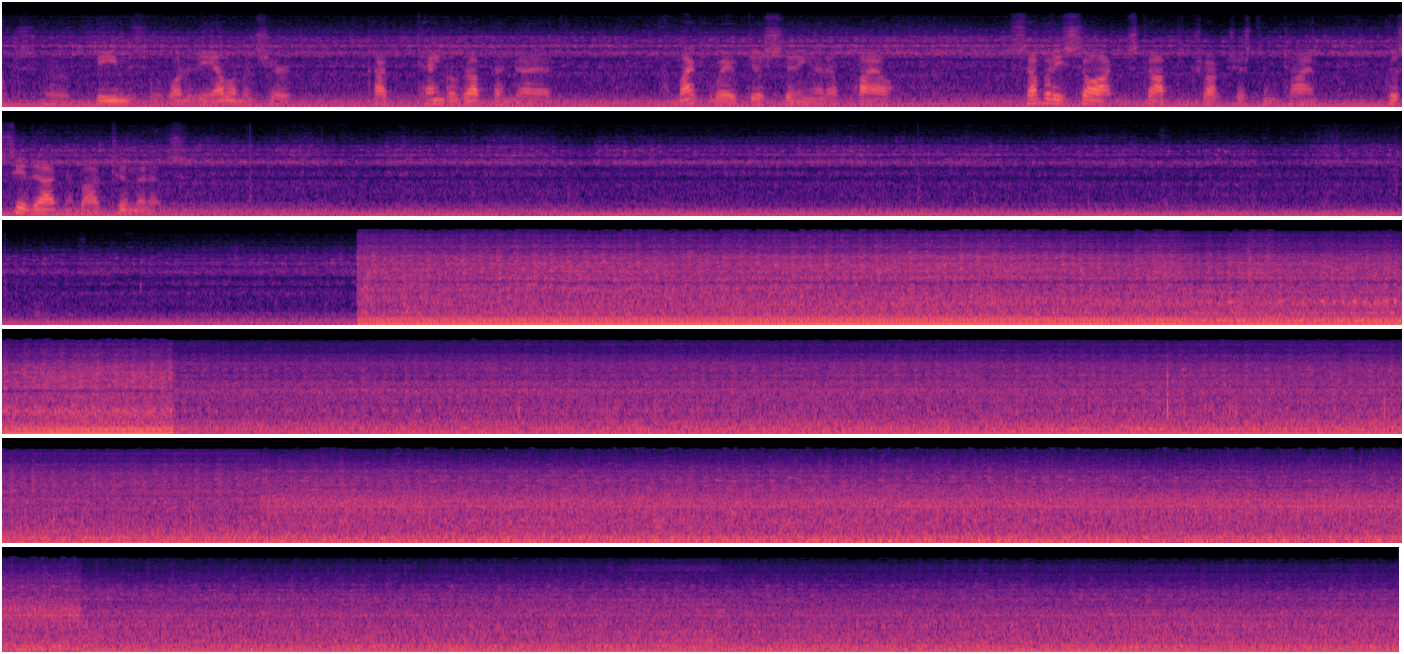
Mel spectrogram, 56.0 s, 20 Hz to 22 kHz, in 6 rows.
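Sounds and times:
truck engine running: 0.0 - 55.9.

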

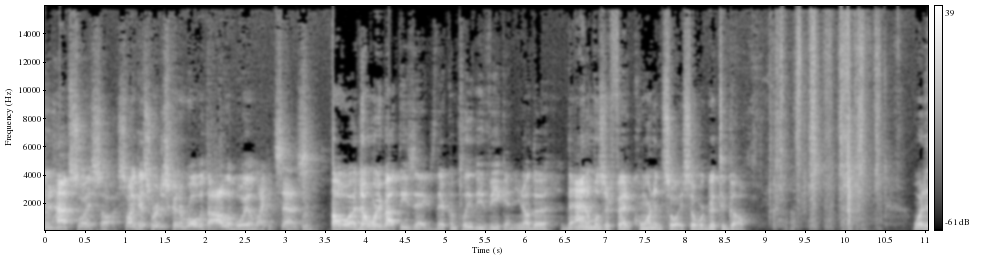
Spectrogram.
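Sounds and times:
knife scraping and sawing: 8.9 - 10.7.

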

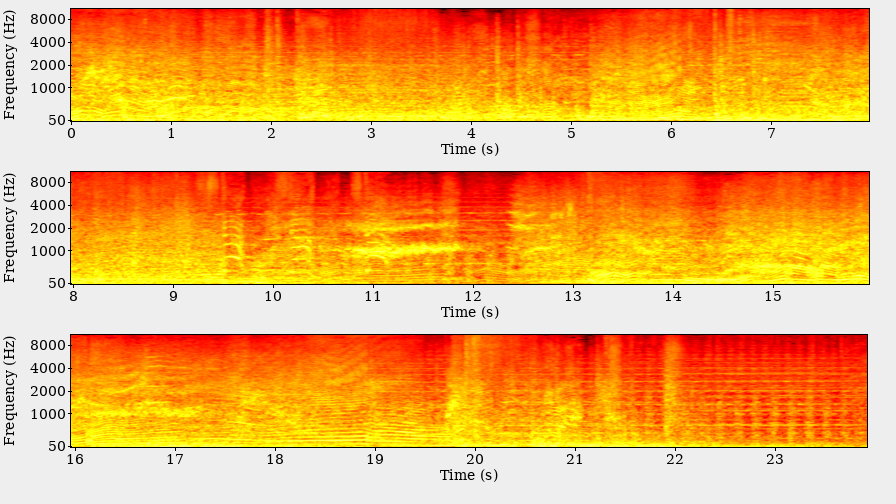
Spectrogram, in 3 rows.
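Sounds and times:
dirt bike engine revving: 0.0 - 10.8, 12.6 - 20.0
film music score: 0.0 - 23.9
tyres skidding: 0.0 - 23.9.

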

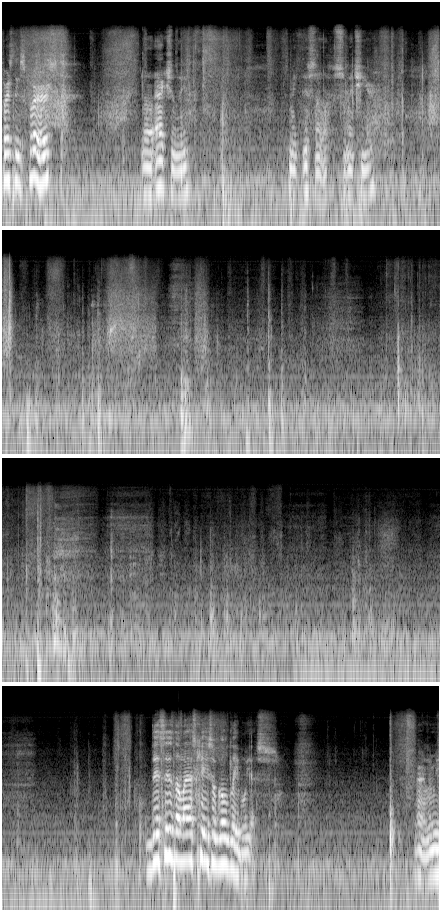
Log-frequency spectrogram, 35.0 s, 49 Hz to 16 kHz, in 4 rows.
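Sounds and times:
faint low hum: 0.0 - 35.0
rubber mat being smoothed: 2.0 - 2.8.

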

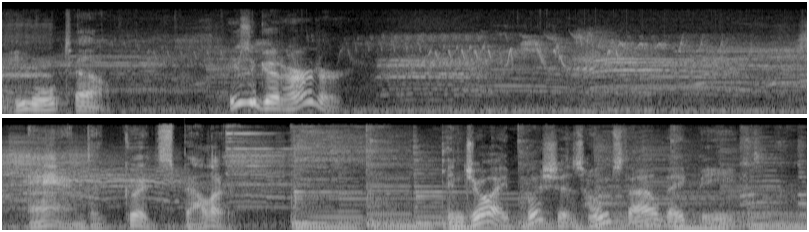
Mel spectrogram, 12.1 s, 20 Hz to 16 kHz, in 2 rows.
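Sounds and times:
sheep bleating: 0.0 - 1.9, 2.8 - 8.6.

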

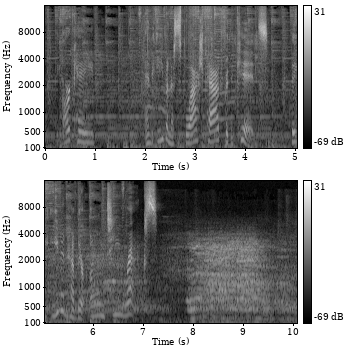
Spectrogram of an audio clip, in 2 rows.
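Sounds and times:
dinosaur roar over loudspeakers: 7.8 - 10.0.

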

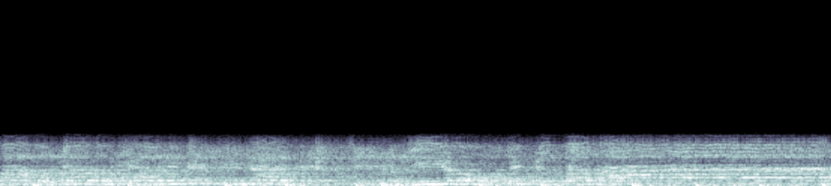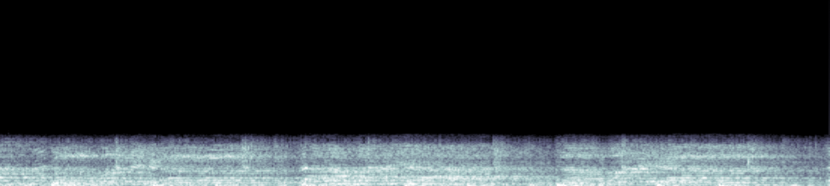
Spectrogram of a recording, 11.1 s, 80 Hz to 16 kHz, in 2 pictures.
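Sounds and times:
men singing over loudspeakers: 0.0 - 11.0.

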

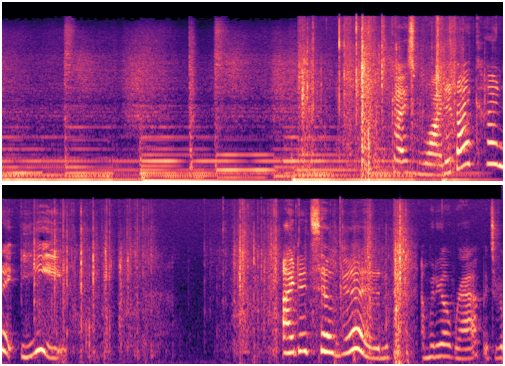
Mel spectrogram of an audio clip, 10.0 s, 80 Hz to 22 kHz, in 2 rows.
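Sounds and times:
wrapping paper crinkling: 3.0 - 9.2.

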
